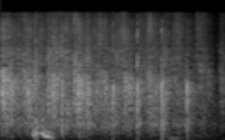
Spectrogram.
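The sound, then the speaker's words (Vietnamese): Warm applause from a church audience greeting one another at a feast-day service: brisk, dense clapping from many hands, steady and fairly loud throughout the short stretch. “Chúng ta hân hoan chào nhau và chúc mừng nhau một tràng pháo tay nồng nhiệt, thưa anh chị em và các bạn.”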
